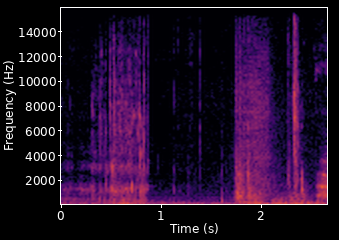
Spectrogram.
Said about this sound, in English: And I'm actually going to tell you what's in my cup today. Hold on a second. The package was in my breast pocket. Hold on, I'll take a sip.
